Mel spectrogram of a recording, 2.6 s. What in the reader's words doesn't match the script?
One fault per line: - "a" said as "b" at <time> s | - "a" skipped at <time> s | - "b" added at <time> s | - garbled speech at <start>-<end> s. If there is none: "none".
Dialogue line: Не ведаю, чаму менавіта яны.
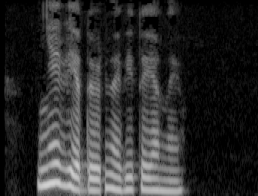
- "чаму" skipped at 1.0 s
